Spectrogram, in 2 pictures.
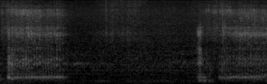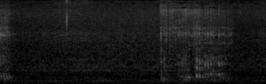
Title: Crazy Cat Lovers, Watch Me Work While My Snoring Cat Unwinds!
